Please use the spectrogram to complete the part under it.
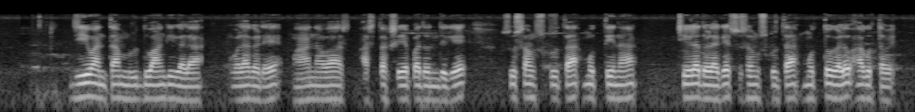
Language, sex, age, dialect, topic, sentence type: Kannada, male, 25-30, Central, agriculture, statement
